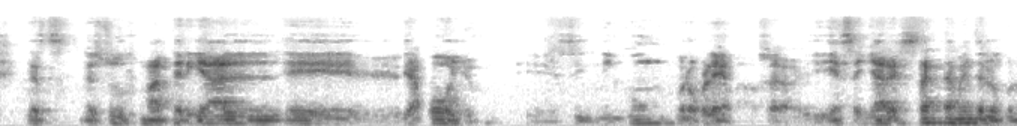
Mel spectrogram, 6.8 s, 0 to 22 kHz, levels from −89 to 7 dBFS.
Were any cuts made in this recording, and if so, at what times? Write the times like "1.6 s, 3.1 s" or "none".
none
